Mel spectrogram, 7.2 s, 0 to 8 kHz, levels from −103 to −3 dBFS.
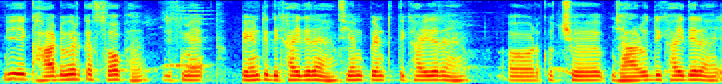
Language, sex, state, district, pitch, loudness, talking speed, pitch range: Bhojpuri, male, Bihar, Saran, 150 Hz, -18 LUFS, 205 wpm, 145-155 Hz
